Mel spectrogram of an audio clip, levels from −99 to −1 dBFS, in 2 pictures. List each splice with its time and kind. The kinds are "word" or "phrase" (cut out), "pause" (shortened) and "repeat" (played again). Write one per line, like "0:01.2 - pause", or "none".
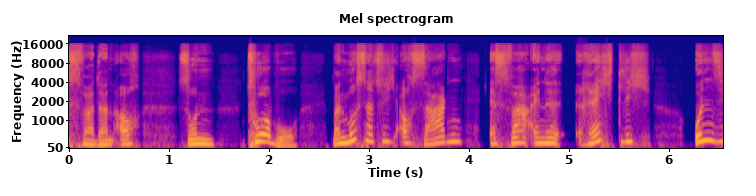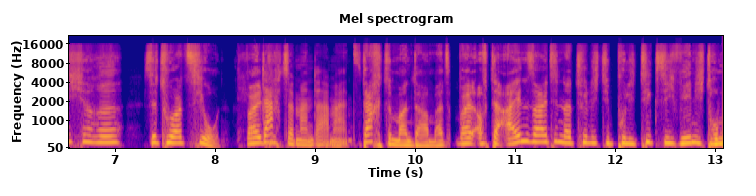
none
